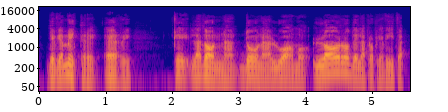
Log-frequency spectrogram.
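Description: A man with a husky voice reading an earnest, passionate young man, raising his voice for him. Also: very deep voice, animated, normal speed, a bit bright, full character voice.

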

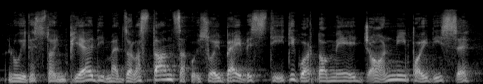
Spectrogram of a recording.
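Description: A woman reading as a gravelly, sorrowful old woman. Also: low voice, expressive, normal speed. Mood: weary, sorrowful. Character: poor old woman recalling hard times. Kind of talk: audiobook reading.

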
